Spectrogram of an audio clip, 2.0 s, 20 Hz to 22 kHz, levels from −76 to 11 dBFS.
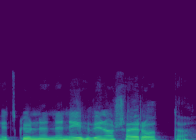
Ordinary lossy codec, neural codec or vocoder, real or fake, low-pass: AAC, 48 kbps; none; real; 10.8 kHz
